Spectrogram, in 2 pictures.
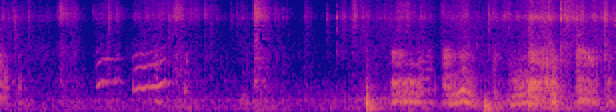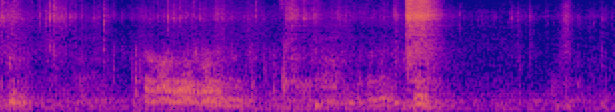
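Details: Playing Yorkshire Terrier puppies: a couple of thin rising whines early on, then bursts of squeaky growling and yapping during rough play, with sharp knocks and rustling.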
